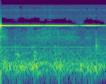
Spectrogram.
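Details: Backup alarm test tone sounding during the startup self-test of an Evita XL ventilator.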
